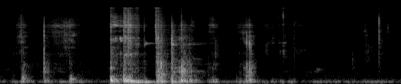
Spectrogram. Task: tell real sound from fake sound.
fake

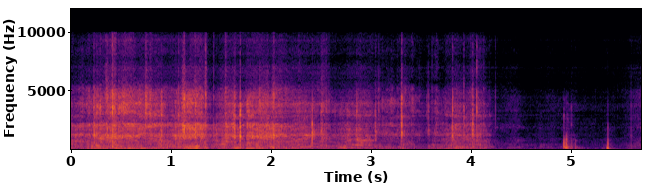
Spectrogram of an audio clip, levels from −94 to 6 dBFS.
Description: fake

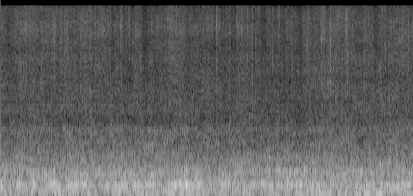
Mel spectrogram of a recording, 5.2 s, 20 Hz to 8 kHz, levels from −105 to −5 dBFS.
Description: fake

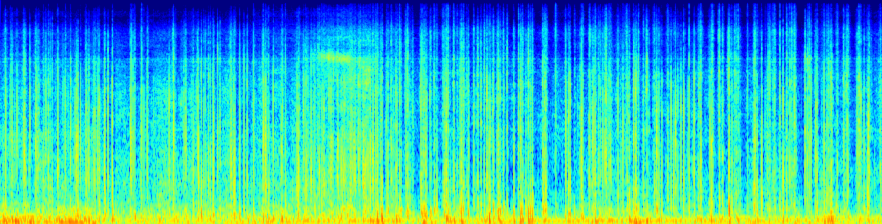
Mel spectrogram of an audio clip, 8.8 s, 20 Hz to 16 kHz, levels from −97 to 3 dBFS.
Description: fake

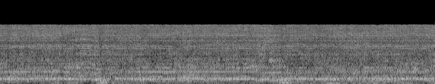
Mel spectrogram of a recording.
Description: fake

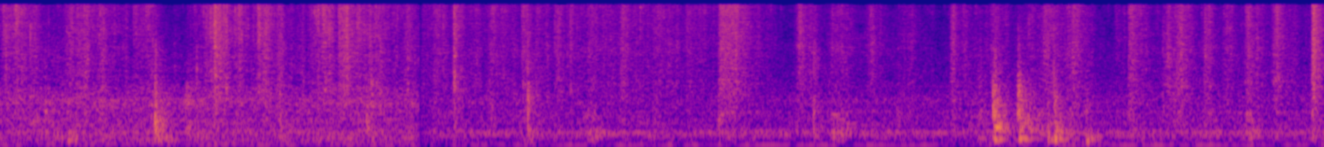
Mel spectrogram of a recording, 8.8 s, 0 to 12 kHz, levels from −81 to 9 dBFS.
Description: real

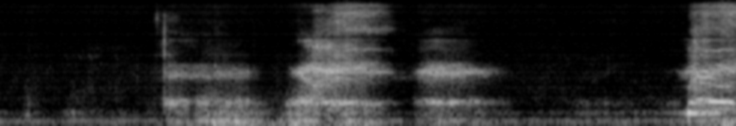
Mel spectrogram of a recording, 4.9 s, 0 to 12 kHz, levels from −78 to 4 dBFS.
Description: fake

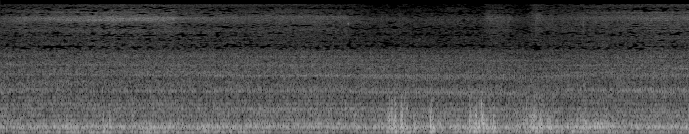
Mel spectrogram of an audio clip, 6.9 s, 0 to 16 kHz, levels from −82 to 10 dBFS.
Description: real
